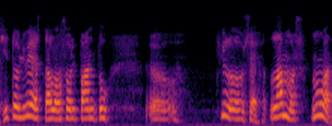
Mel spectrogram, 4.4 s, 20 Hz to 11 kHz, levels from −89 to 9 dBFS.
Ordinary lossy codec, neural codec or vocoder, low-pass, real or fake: none; none; 7.2 kHz; real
